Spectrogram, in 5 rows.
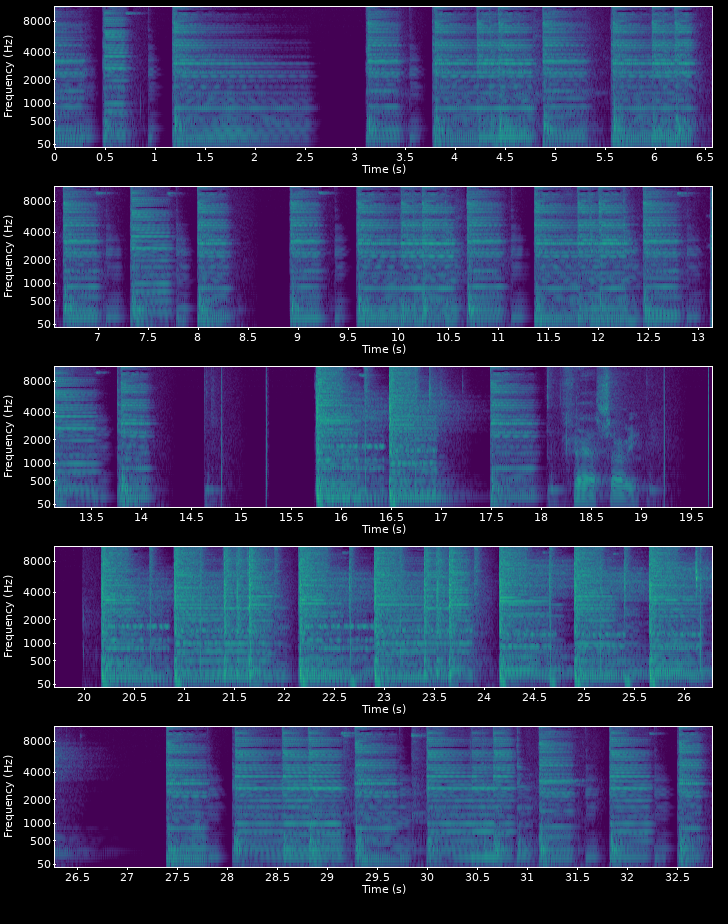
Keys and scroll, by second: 14.6 F7, 16.9 space, 19.0 F7, 26.1 space, 26.4 z.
